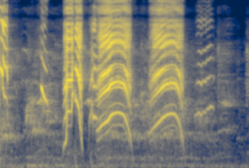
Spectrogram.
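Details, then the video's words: Indian ringneck parrot calling naturally with loud, harsh, arched screeches rich in overtones: a short double note, then two long drawn-out calls, ending in thin fading chirps. "Indian Ringneck Parrot Natural Chirping Sounds"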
